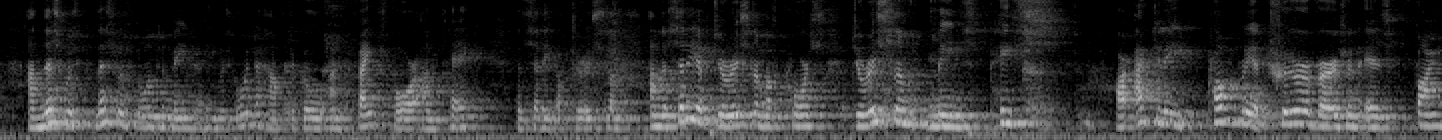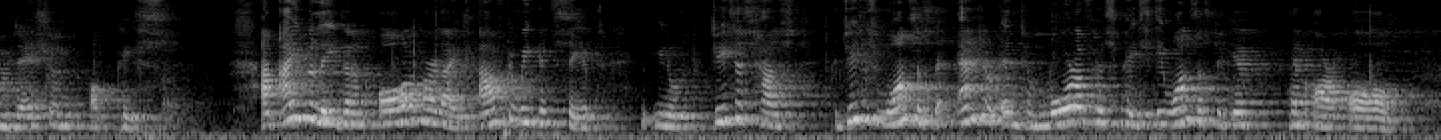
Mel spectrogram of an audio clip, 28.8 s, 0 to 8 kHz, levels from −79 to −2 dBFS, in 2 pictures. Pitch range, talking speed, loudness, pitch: 185-240 Hz, 165 wpm, -29 LUFS, 205 Hz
